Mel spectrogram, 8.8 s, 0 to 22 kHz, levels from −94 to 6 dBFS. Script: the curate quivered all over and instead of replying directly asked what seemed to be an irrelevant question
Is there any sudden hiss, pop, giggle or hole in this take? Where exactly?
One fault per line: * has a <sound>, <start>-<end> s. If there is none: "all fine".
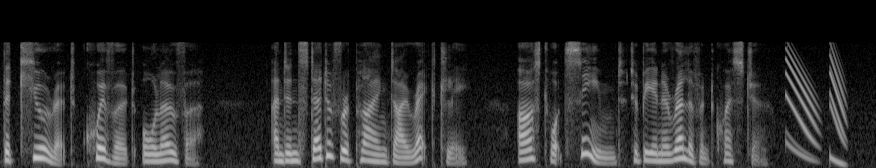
* has a chirp, 7.9-8.5 s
